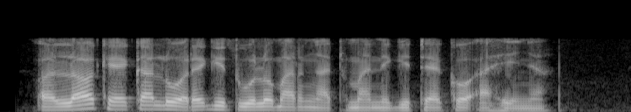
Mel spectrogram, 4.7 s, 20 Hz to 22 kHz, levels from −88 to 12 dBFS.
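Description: A speech clip with 4-bit ADPCM compression all the way through, and it's heavy: a gritty hiss rides on every louder syllable, and attacks smear where the step size can't keep up. Nothing comes through above about 5.3 kHz, so it's dull, which fits a low-rate stream around 44 kbps.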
